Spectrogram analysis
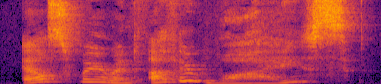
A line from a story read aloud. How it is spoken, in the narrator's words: I gasped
